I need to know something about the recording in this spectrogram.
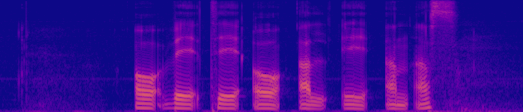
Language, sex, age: Norwegian, male, 21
